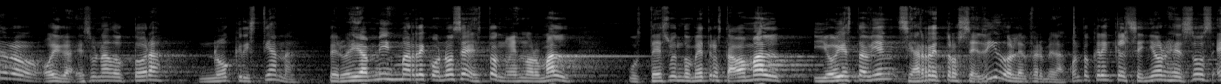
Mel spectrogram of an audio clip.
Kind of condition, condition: setting, large echoing room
